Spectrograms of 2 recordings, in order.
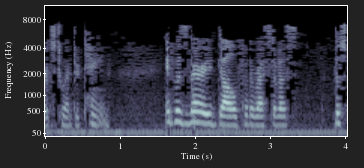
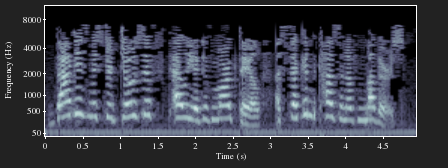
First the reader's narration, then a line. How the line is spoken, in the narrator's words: Cecily, shouting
